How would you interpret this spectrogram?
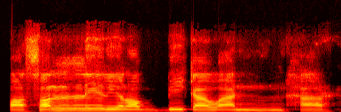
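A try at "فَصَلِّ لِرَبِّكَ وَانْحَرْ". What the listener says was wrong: Lagi, jangan ditahan. Wanhar. Lagi.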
